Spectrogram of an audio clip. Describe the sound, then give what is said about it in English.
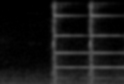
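A bell rings twice in quick succession, each bright strike leaving a clear metallic tone that keeps ringing out, with no talking. “you can ring the bell. After like a minute after you ring that bell, you finally hear some like scampering from like, it's coming from the kitchen.”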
